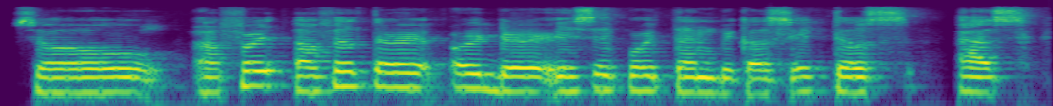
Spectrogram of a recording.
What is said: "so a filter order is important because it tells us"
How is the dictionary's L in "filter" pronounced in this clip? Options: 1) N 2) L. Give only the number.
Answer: 2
